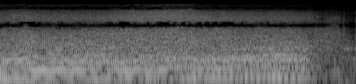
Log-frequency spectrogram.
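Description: A drag racing car at Summernats makes its pass with a loud, sustained engine roar at full throttle, steady and close, then dropping off slightly at the very end as it winds down.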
